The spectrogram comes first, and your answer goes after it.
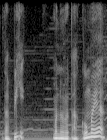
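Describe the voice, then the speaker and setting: Mocking man with a lively, animated voice. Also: normal speed, gravelly. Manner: mocking, jumps high to imitate others, laughs often. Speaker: podcast host reacting to clips. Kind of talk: casual commentary chat. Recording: music playing faintly behind.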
